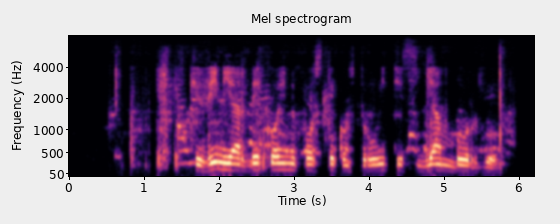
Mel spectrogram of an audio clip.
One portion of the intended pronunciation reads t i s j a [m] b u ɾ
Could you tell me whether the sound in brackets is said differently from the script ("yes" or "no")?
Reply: no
